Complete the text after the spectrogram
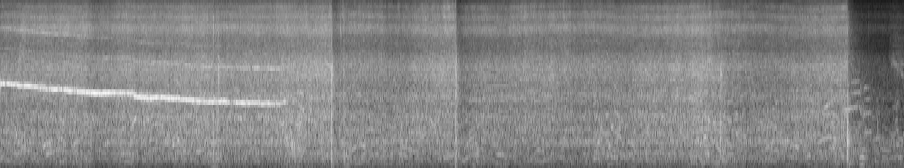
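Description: Fireworks hiss and roar steadily.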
